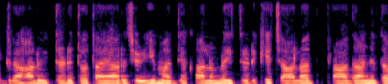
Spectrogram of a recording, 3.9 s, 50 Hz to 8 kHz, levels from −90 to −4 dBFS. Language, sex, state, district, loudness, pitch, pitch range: Telugu, female, Telangana, Nalgonda, -18 LUFS, 210 Hz, 205-215 Hz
